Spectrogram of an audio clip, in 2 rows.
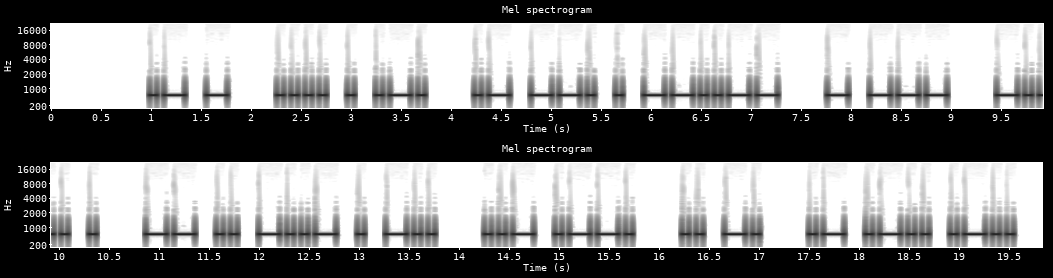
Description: Morse code, heard as a keyed tone, about 17 wpm, 700 Hz. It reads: AT HER AGE, TO BE MIXED UP IN ALL
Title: Sentences from Top 1500 Words 17wpm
